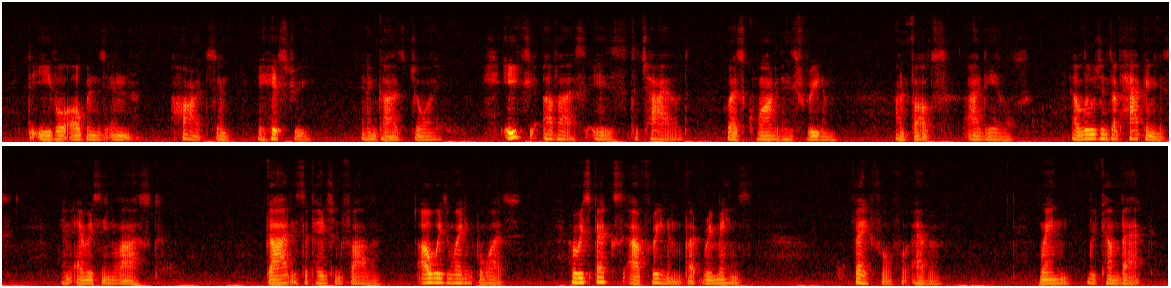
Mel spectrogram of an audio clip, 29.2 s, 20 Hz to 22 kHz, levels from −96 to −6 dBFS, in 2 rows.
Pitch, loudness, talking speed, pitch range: 110 Hz, -45 LUFS, 110 wpm, 100-120 Hz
